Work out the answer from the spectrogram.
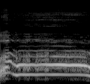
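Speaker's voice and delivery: very high short scream; movie scream. Acted. Zombie movie victims on screen, high short scream. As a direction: shriek like a horror extra.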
